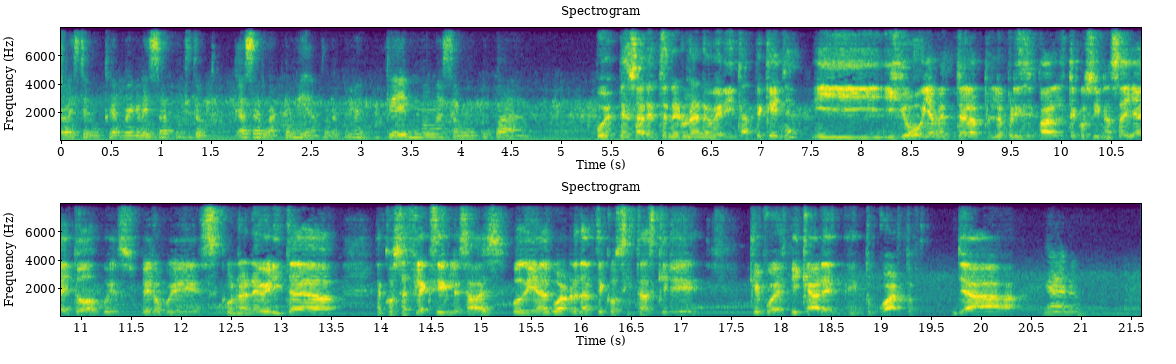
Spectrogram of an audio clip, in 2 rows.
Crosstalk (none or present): none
